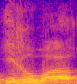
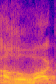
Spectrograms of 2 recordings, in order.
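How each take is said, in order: First: The first vowel is an 'i' sound. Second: The first vowel is an 'a' sound. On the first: The speaker calls it right. "असल में है वो इगवा उन" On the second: The speaker calls it wrong. "लोग कहते हैं अगवा करना"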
